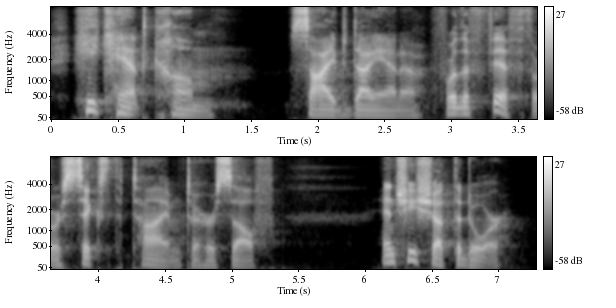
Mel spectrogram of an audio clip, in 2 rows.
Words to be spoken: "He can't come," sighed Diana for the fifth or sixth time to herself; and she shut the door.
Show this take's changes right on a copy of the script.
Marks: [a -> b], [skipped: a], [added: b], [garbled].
"He can't come," sighed Diana for the fifth or sixth time to herself; and she shut the door.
